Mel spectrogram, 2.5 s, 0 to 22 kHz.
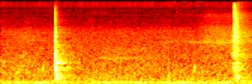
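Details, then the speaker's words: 2018 Chevy Silverado with an engine light, an EVAP leak and a fuel pressure sensor fault: the EVAP vent valve is commanded on and off with a scan tool, giving two sharp, separate clicks over a low hum. Normal solenoid operation. "Okay, so that turns on and off."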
